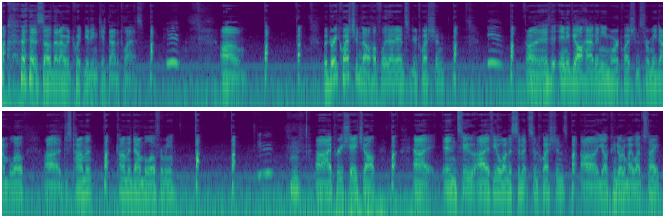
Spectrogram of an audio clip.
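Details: Adult male with Tourette syndrome, verbal and motor tics beginning around age seven, diagnosed by a neurologist at about age eight; vocal tics (Tourette syndrome).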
